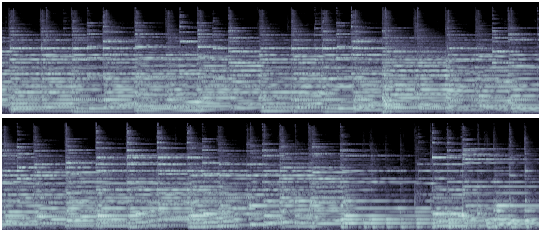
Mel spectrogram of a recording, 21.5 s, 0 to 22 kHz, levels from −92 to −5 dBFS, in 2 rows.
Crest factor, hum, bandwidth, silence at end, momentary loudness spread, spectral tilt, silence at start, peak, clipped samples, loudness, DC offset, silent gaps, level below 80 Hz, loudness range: 16 dB; none; 18 kHz; 0 s; 5 LU; -3 dB/octave; 0 s; -8 dBFS; under 0.1%; -23 LUFS; under 0.1%; none; -62 dBFS; 2 LU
